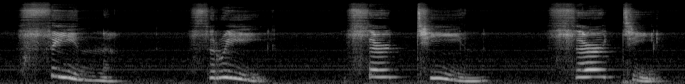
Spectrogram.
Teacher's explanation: ми маємо глухий звук ф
